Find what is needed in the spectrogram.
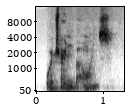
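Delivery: mock meek, sheepish, questioning tone. Retelling how a fan asked about a trade: imitating a sheepish question. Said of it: "very sheepishly".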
